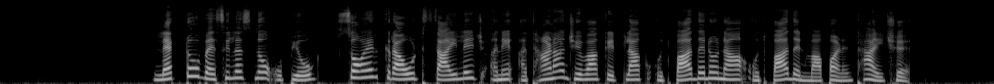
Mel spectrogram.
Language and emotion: Gujarati, neutral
